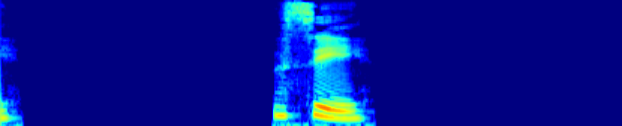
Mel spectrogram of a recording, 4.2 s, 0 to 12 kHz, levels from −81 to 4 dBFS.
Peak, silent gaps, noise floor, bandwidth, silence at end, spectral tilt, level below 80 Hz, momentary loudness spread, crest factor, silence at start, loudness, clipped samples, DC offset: -8 dBFS; 0.27-1.70 s; under -90 dBFS; 12 kHz; 1.75 s; -4 dB/octave; -68 dBFS; 15 LU; 24 dB; 0 s; -25 LUFS; under 0.1%; under 0.1%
